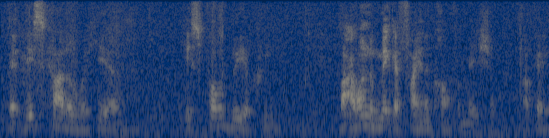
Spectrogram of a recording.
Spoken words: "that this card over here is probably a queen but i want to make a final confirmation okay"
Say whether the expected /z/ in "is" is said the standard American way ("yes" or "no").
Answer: no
